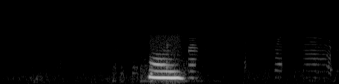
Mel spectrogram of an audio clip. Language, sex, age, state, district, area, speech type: Santali, female, 18-30, West Bengal, Bankura, rural, conversation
